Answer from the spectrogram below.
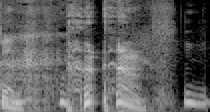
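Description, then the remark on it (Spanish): A person gives a few short coughs, seemingly acted out, mixed with voiced throaty sounds and a brief hum at the end. “o sea, tosiendo”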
